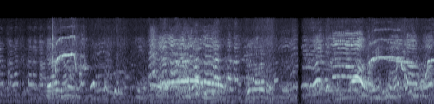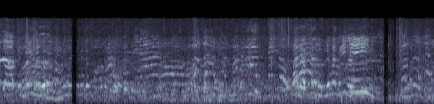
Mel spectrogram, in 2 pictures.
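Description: Young girls shout and scream excitedly outdoors.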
